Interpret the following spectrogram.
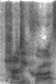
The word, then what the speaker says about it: Canicross: Okay, so Canicross, I'll correct you. Sorry about that because it's pronounced Canicross, even though it's spelled kind of Cani-cross.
